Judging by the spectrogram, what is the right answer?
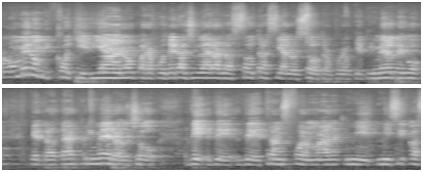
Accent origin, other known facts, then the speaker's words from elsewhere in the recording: Chaco, Argentina; Yo, por ejemplo, soy chaqueña. Con mucho orgullo. Es una ciudad a la cual yo le llamo todavía pueblo, porque esas ciudades del interior todavía se vive, se piensa como pueblo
